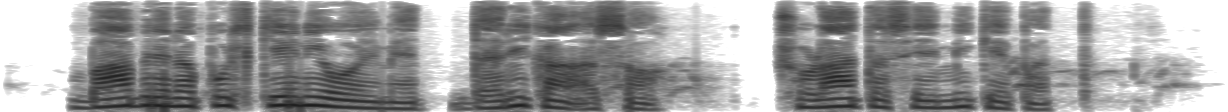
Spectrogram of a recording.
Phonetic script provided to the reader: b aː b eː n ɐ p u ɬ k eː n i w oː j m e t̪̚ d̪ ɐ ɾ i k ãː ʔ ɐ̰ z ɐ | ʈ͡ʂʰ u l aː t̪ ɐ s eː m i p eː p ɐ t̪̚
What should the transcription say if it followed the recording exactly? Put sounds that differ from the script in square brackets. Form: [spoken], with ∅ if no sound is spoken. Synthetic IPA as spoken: b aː b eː n ɐ p u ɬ k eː n i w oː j m e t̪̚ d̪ ɐ ɾ i k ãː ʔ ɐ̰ [s] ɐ | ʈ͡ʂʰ u [ɽ] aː t̪ ɐ s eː m i [k] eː p ɐ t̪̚

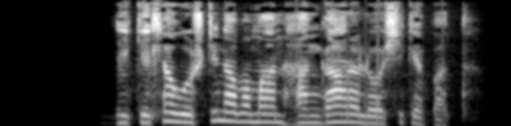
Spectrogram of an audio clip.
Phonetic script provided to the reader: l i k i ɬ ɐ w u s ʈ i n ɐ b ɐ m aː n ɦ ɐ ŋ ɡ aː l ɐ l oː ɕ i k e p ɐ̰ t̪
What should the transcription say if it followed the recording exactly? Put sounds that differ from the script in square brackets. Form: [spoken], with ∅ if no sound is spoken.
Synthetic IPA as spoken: l i k i ɬ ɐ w u [ʂ] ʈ i n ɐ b ɐ m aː n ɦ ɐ ŋ ɡ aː [ɾ] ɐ l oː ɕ i k e p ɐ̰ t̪

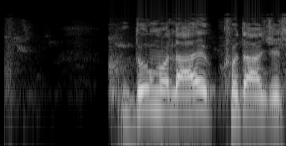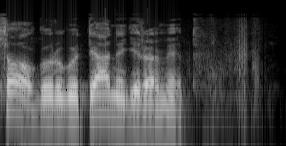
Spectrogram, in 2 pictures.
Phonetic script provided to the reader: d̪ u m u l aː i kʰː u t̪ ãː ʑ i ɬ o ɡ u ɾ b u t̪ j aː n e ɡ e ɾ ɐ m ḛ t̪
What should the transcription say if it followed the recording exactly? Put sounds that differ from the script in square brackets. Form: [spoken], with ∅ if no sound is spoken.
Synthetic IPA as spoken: d̪ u m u l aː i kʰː u [d̪] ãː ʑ i ɬ o ɡ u ɾ [ɡ] u t̪ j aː n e ɡ [i] ɾ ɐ m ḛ t̪

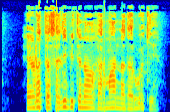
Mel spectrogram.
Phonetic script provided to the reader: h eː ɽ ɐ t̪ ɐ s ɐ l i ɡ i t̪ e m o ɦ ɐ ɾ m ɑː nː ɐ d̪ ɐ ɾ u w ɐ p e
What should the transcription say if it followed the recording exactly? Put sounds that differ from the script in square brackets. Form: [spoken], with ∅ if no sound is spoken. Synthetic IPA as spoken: h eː ɽ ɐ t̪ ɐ s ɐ l i [b] i t̪ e [n] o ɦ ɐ ɾ m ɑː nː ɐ d̪ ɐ ɾ u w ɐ [k] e

